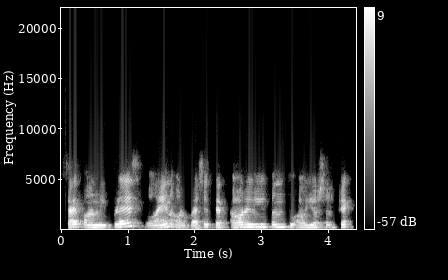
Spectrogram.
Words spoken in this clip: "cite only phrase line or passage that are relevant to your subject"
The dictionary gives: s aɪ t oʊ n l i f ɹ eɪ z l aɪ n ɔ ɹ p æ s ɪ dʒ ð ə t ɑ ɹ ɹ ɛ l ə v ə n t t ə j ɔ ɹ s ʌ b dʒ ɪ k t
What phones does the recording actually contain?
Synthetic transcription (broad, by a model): s aɪ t oʊ n l i p ɹ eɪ s l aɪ n ɔ ɹ b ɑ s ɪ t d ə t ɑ w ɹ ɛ l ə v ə n t t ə j ɔ ɹ s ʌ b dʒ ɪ k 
